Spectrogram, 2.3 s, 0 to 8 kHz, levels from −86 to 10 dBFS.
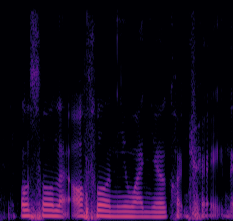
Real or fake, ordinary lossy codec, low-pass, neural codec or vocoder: real; none; none; none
